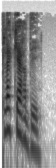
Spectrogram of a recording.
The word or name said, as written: placarder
